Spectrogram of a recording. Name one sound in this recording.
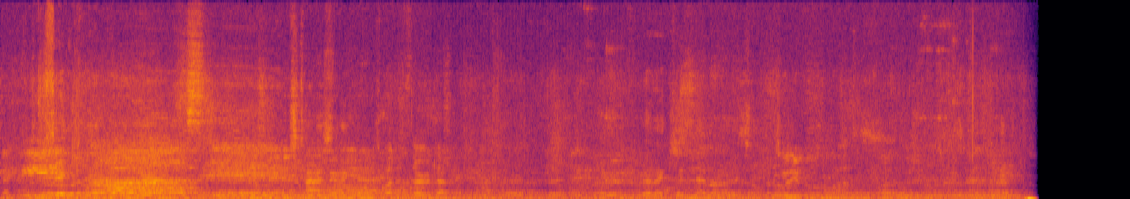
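Several men chat and greet each other at a distance in an echoing hall.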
